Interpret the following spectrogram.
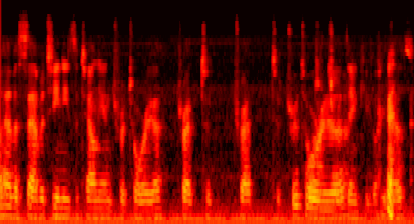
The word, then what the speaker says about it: Trattoria: Trattoria.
